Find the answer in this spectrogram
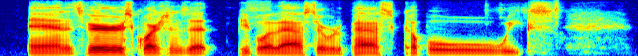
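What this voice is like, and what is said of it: Voice sounds off, unwell. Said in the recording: “I apologize for my voice”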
